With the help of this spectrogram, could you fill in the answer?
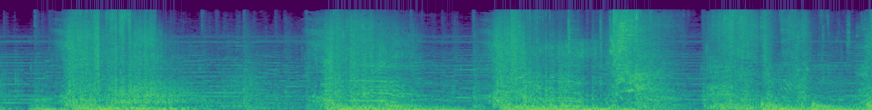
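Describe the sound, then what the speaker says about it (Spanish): Explosions rumble through a battle in the strategy video game Songs of Conquest: several loud, booming bursts with a crashing, rolling tail, separated by brief dips, with no talking. "Ah, la explosión."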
